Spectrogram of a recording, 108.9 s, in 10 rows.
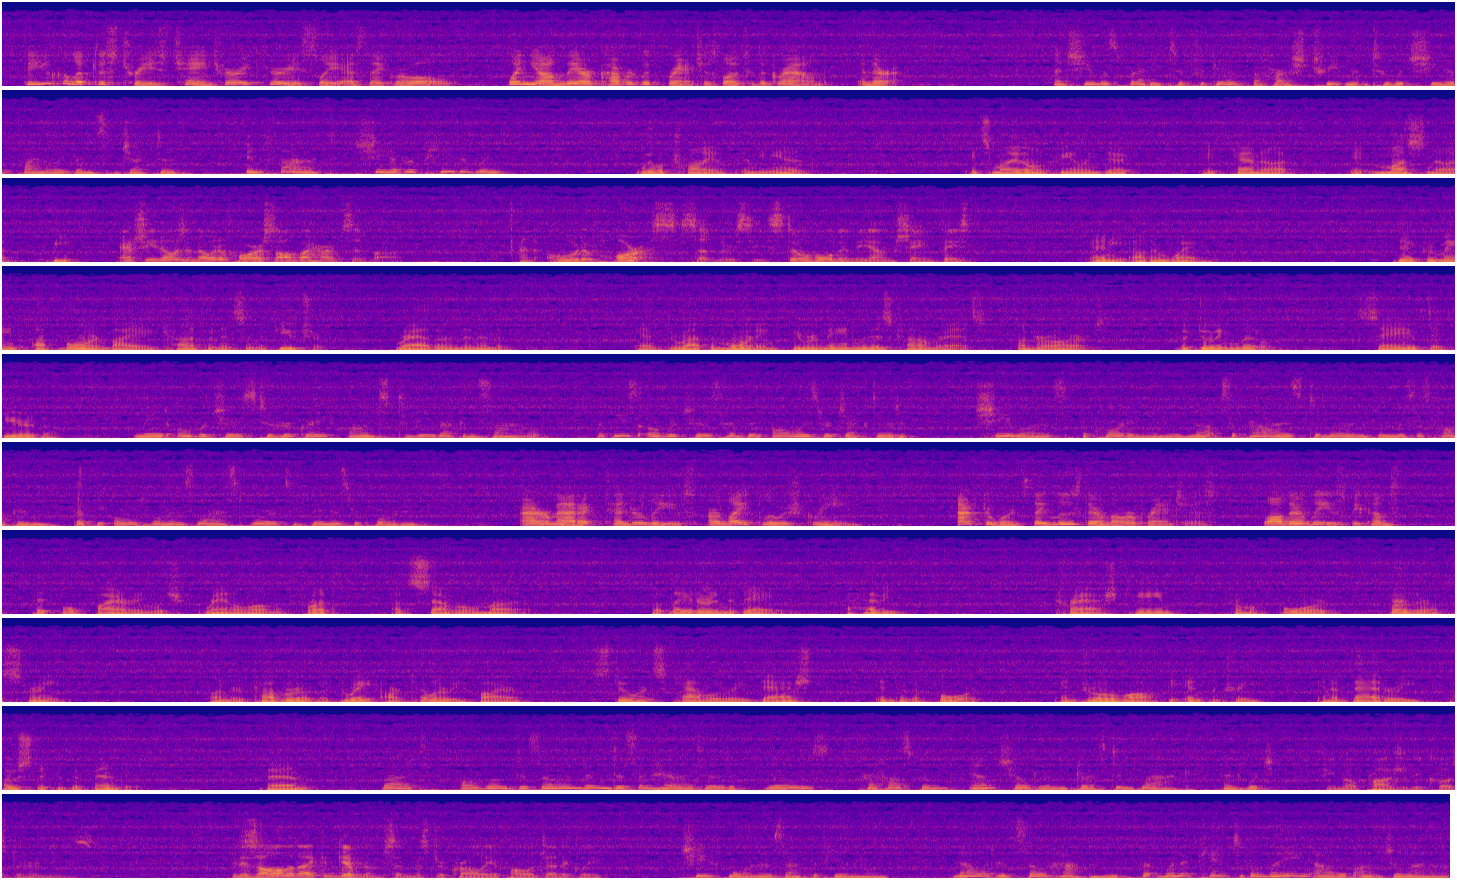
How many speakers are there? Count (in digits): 4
